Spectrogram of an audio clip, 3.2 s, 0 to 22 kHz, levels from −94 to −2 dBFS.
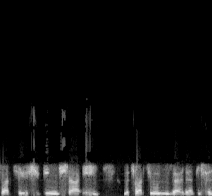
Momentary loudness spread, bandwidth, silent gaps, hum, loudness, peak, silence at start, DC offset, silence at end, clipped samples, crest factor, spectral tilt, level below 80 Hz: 8 LU; 3.9 kHz; none; none; -20 LUFS; -6 dBFS; 0 s; under 0.1%; 0 s; under 0.1%; 16 dB; -5.5 dB/octave; -68 dBFS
